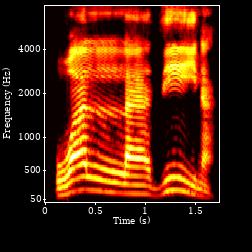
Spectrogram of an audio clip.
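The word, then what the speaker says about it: وَالَّذِينَ: Yang kedua, huruf zal di sini ya harus kita ucapkan dengan tepat. Di mana huruf zal itu makhrajnya itu berasal dari ujung lidah kita ya, bersentuhan dengan gigi seri atas.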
